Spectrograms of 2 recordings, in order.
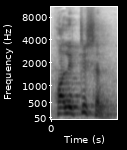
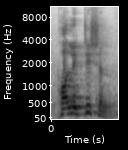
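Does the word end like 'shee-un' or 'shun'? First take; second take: shun; shun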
